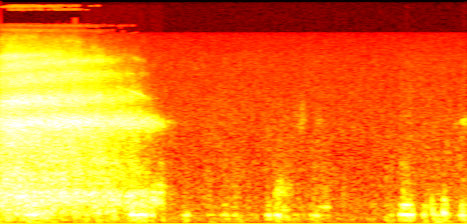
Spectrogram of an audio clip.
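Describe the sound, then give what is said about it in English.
A deep breath drawn in during a breathwork exercise: a soft, breathy inhale of over a second that gradually fades, followed by faint scattered sounds. “So take a deep breath in.”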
